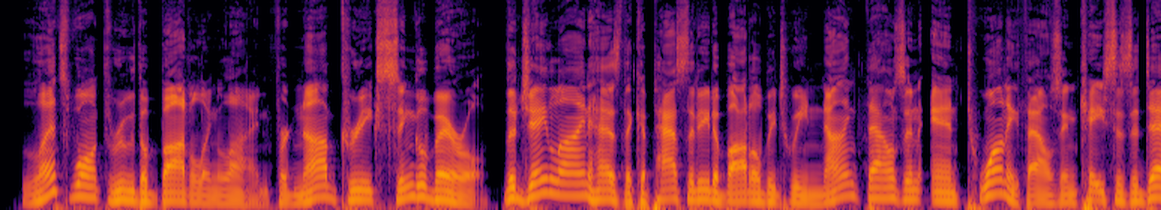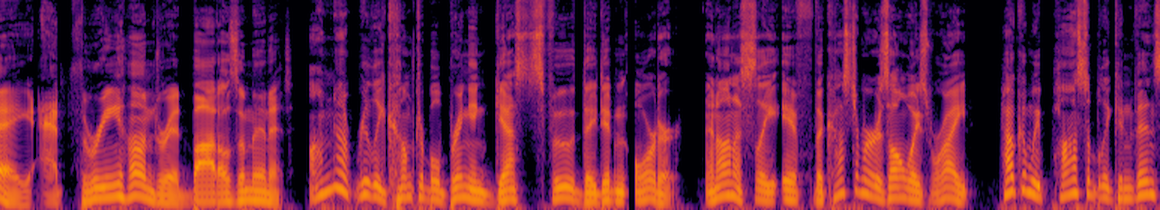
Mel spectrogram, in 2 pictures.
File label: eLearning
